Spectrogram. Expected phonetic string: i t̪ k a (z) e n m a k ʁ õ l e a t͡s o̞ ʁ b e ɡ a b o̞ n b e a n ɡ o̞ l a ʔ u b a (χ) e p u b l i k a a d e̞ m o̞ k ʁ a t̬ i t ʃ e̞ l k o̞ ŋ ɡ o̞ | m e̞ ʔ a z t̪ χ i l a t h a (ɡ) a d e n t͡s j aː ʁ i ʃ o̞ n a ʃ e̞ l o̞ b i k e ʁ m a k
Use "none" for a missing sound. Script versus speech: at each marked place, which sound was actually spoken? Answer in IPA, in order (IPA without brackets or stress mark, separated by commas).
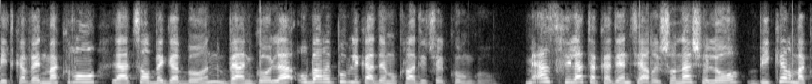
v, ʁ, k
